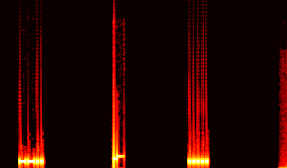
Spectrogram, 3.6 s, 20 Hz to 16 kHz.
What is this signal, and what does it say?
Morse code, heard as a keyed tone, about 44 wpm, 700 Hz. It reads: Z 5
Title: Single Character (Letter:Number:Punctuation:Prosign) 45wpm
